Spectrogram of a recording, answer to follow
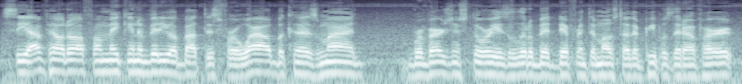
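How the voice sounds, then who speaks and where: A man, giving a measured, reflective personal testimony and often correcting himself. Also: fairly low pitch, flat delivery, a little hiss or hum. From Metro Atlanta, Georgia, USA. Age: early 20s.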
